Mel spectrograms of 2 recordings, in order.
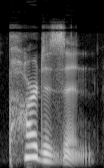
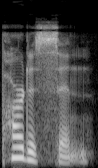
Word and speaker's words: partisan: And I learned today that you can pronounce this with an S. Partisan. So either way is correct, but the Z was first in the dictionary, meaning that's most common.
